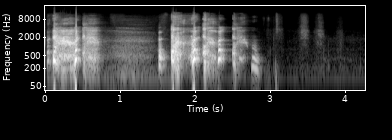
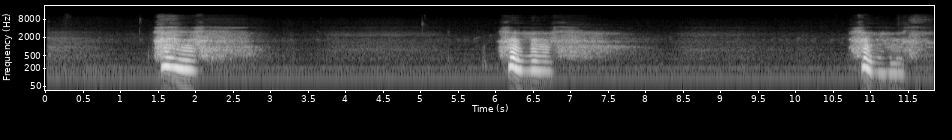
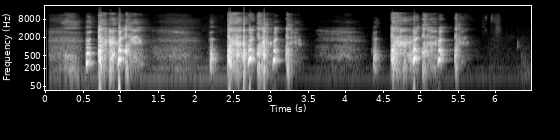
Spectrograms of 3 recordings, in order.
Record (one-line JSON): {"cough_length": "4.3 s", "cough_amplitude": 32768, "cough_signal_mean_std_ratio": 0.38, "exhalation_length": "11.9 s", "exhalation_amplitude": 22881, "exhalation_signal_mean_std_ratio": 0.3, "three_cough_length": "6.5 s", "three_cough_amplitude": 32768, "three_cough_signal_mean_std_ratio": 0.38, "survey_phase": "beta (2021-08-13 to 2022-03-07)", "age": "18-44", "gender": "Female", "wearing_mask": "No", "symptom_cough_any": true, "symptom_runny_or_blocked_nose": true, "symptom_sore_throat": true, "symptom_fatigue": true, "symptom_onset": "12 days", "smoker_status": "Current smoker (11 or more cigarettes per day)", "respiratory_condition_asthma": false, "respiratory_condition_other": false, "recruitment_source": "REACT", "submission_delay": "6 days", "covid_test_result": "Negative", "covid_test_method": "RT-qPCR", "influenza_a_test_result": "Negative", "influenza_b_test_result": "Negative"}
